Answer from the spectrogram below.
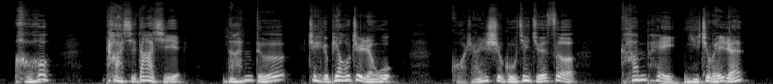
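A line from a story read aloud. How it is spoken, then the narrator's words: Laughing. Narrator (Chinese): 宝玉笑道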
